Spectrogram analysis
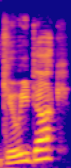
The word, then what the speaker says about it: geoduck: uh I wondered if geoduck pronounced gooey duck is that actually like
